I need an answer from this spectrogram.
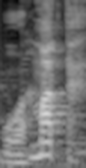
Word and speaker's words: Mata: Mata, ajá, como Marta sin la R, güey.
